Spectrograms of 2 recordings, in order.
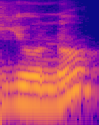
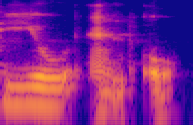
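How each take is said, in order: First: It is said as one whole word. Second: Each letter is said separately. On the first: The speaker calls it wrong. "We don't say it as" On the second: The speaker calls it right.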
